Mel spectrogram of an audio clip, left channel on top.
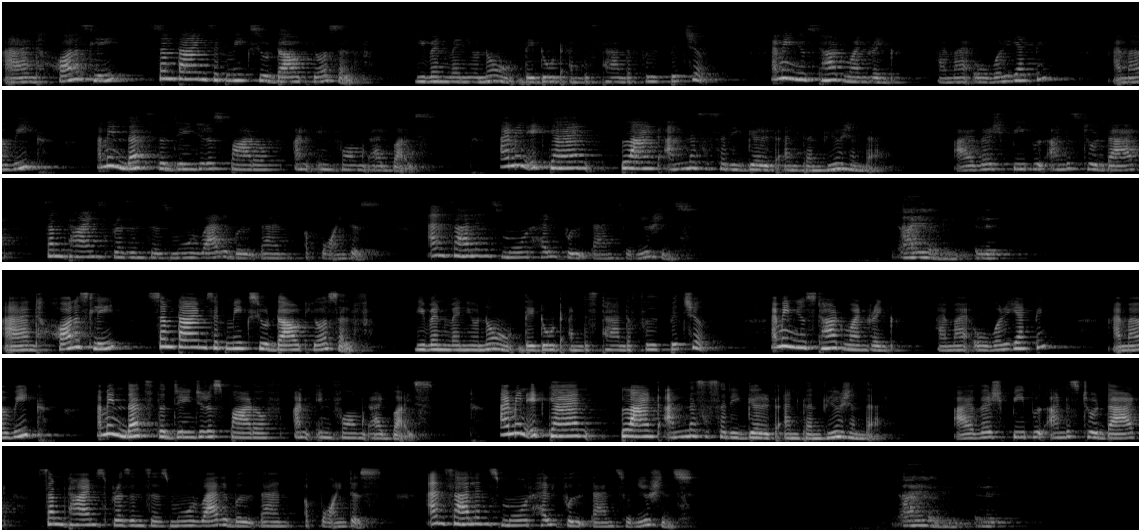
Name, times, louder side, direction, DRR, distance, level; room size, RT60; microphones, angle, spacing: voice 1, 0.0-1.2 1.5-3.7 4.1-7.1 7.7-8.9 9.3-10.5 11.1-11.8 12.3-15.7 16.3-17.2 17.6-20.1 20.9-22.7 23.2-25.6 25.9-26.5 27.0-29.6, right 4 dB, 60° right, 11 dB, 0.3 m, -32 dB
voice 2, 31.7-32.6, left 1 dB, 45° left, -2 dB, 2.1 m, -38 dB
8.5 x 3.8 x 4.0 m, 0.76 s
head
